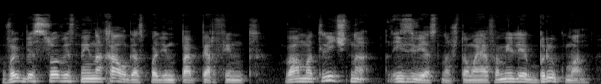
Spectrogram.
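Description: A man voicing an angry middle-aged landlady who scolds and shouts through a door. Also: mid-range voice, normal speed, natural voice. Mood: furious.

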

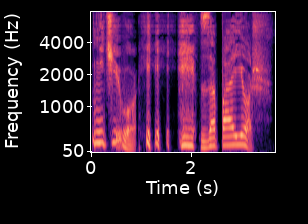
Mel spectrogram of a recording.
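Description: A man's voice: high voice, very animated, drawn-out words, creaky, breathy edge, no room sound, heavily acted. An actor playing a smug, greedy male crocodile in a children's audio play, sly and chuckling. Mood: smug teasing. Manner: sly, chuckling, lazy drawl. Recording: slightly dull recording.

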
